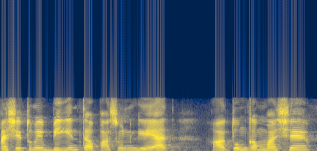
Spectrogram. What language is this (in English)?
Konkani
